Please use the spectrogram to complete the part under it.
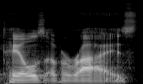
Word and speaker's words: Tales of Arise: Why don't you tell us about this Talus of Arisae? Am I pronouncing that right? – Close. I have been playing Tales of Arise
